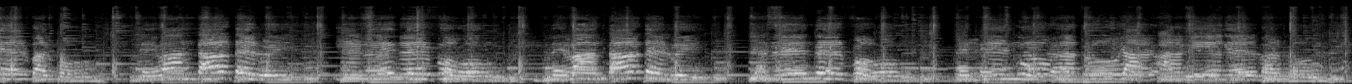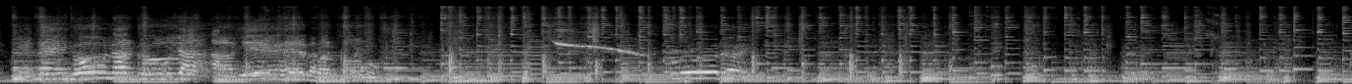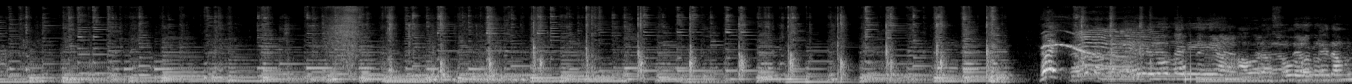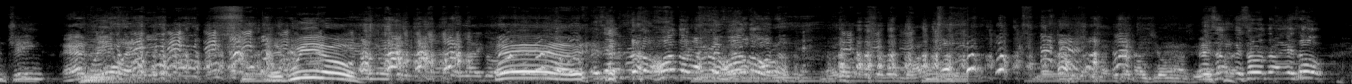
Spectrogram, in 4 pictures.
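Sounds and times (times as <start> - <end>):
classical guitars strumming chords: 0.0 - 53.8
person speaking: 41.4 - 44.4.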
